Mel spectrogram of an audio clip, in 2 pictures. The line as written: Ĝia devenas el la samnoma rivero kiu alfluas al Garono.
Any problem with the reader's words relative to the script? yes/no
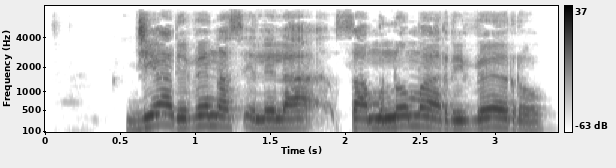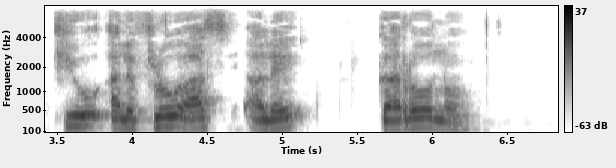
no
